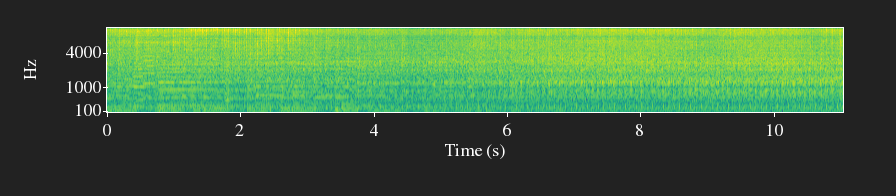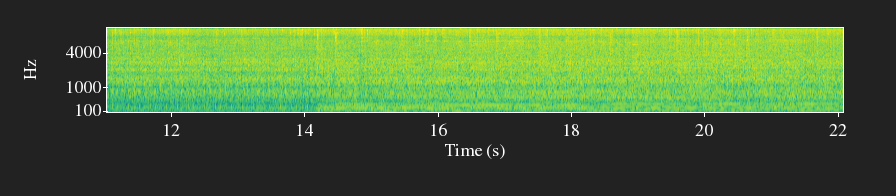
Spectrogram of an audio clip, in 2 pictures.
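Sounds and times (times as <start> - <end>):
background music: 0.0 - 6.9, 14.2 - 22.0
tractor diesel engine running: 0.0 - 22.0.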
